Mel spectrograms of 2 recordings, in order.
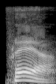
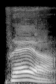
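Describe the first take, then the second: The two takes are said the same way.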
